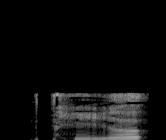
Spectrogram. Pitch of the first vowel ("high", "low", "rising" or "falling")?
rising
